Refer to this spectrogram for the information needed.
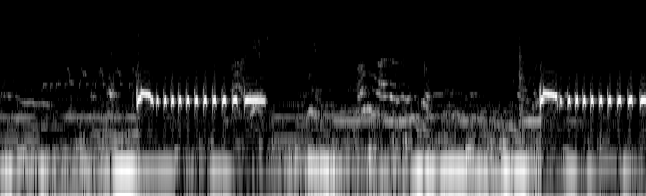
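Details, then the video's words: Bangkok-type zebra dove in full song, kept as a training recording to spur other doves to sing: two bouts, each opening with a rising whistled coo and then a rapid even string of about ten clipped mellow coos, over a steady low hum with faint fluttering notes between bouts. "Perkutut bangkok gacor"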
